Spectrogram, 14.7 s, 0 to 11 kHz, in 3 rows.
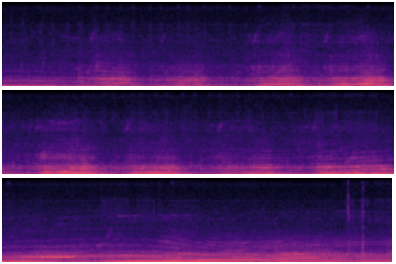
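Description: Engine and propeller of a 95-inch 3DHS Extra 330 giant-scale RC aerobatic plane in flight. Its pitch swells up and down about once a second, seven times, then settles into a steadier note that slowly rises near the end.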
